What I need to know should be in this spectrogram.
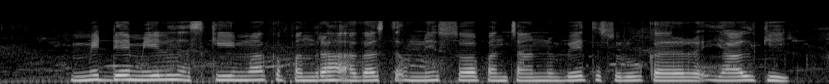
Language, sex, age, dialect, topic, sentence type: Magahi, male, 56-60, Northeastern/Surjapuri, agriculture, statement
